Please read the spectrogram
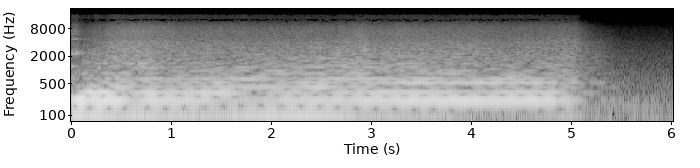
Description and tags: Ship Horn - Fog Horn - Cruise Ship Grand Princess
Recorded: February 2022
Location: Grand Princess (Cruise Ship)
Content: Fog horn during late night fog
boat, field-recording, fog, fog-horn, foghorn, harbor, horn, lighthouse, ship, storm, weather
